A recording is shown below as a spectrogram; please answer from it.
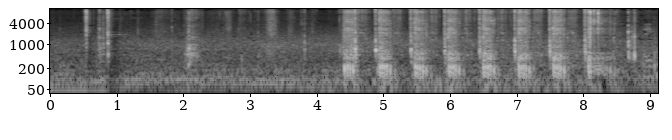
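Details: Stihl chainsaw cold start with full choke and full throttle set: series of sharp cord pulls about twice a second, then a short pop as the engine first fires on full choke; normal cold start behaviour.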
